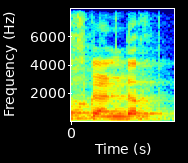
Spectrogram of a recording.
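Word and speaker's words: squander: तो ऐसा नहीं कि अगर आप इसको स्क्वैंडर पढ़ते हैं तो स्क्वैंडर ही सही है, बहुत लोग इसको स्क्वांडर भी पढ़ते हैं।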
